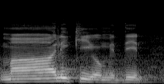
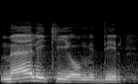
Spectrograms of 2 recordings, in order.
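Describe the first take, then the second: First: The m sound is stretched out long. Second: No sound is stretched out long. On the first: The speaker calls it wrong. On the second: The speaker calls it right.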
